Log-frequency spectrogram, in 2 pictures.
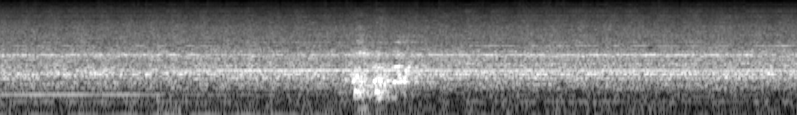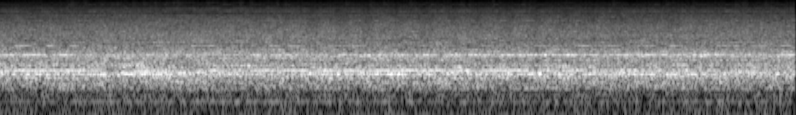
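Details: A hair dryer roars steadily indoors, with a brief louder burst near the third second and no animal voice.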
